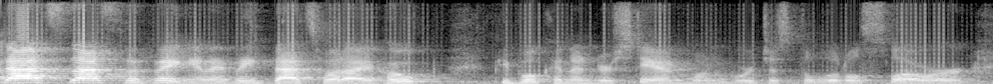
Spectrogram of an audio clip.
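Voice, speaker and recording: Delivered at a fairly quick pace with ordinary pitch variation, the speech shows big swings in loudness against noticeable background noise. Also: woman, fairly high pitch for a woman. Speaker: small business owner. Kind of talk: casual podcast conversation.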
